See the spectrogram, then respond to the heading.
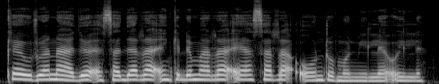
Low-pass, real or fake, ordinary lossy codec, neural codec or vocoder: none; real; none; none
